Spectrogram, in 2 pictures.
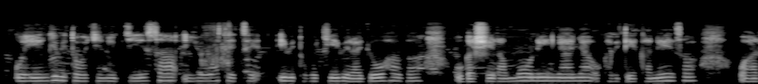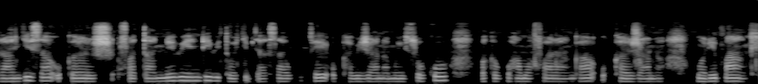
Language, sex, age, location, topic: Kinyarwanda, female, 18-24, Musanze, agriculture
